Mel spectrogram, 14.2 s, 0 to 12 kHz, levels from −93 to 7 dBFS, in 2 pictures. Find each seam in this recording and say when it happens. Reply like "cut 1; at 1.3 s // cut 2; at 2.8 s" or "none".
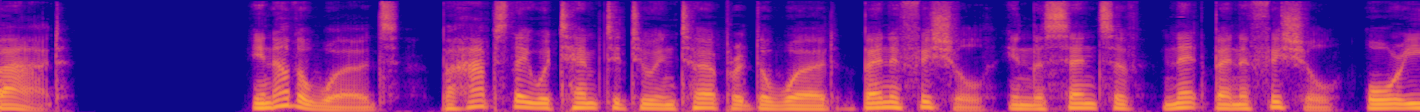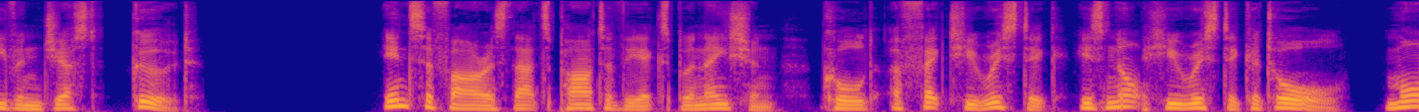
cut 1; at 11.2 s // cut 2; at 12.8 s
